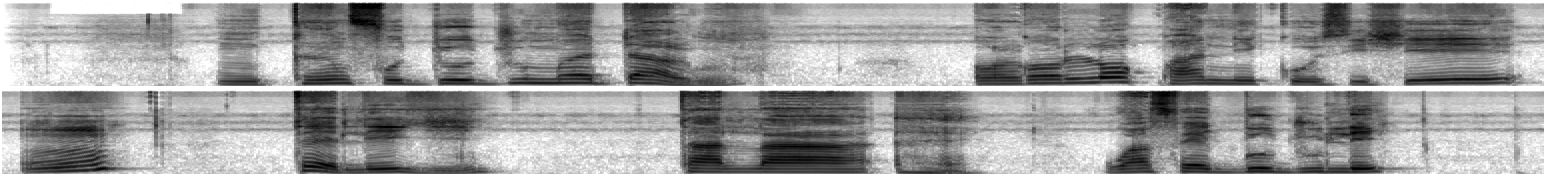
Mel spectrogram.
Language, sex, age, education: Yoruba, male, 30-45, tertiary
